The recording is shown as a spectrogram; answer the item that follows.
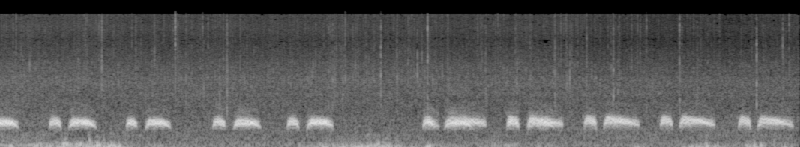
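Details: Wild-caught spotted dove with a mixed foreign-style voice, serving as a trapping decoy in Kon Tum during cold, rainy, windy weather, repeats soft two-note coos steadily for ten seconds; low wind noise in places.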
